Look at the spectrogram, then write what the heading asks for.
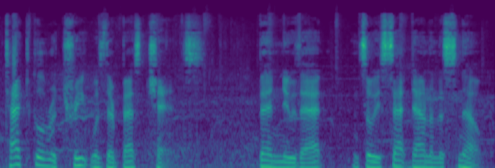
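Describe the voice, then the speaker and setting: A man's voice: medium pitch, lively intonation, normal speed, faint music behind. A man reading scripted narration for a fantasy audio drama.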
